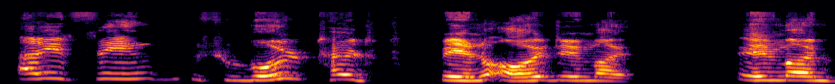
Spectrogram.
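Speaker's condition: Cerebral palsy; cerebral palsy since childhood

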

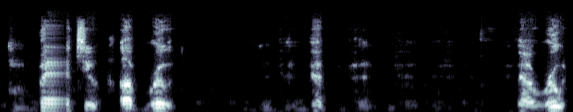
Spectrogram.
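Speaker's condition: Stuttering; stuttering since childhood; ongoing stutter, may never stop stuttering; stutter audible in recording, formerly heavily hindered speaking; repeated sounds, repeated words, blocks

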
